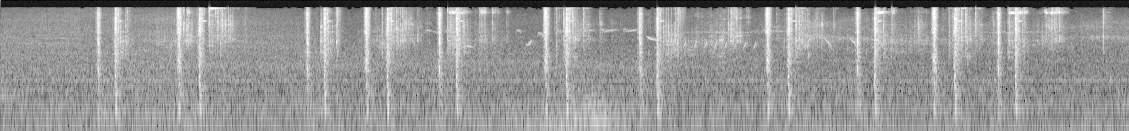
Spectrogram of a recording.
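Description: Coins clink one after another into a change tray.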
